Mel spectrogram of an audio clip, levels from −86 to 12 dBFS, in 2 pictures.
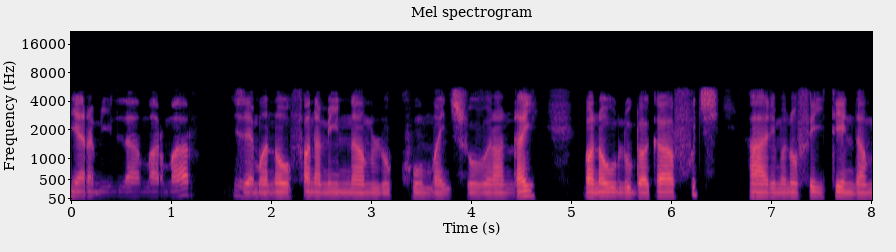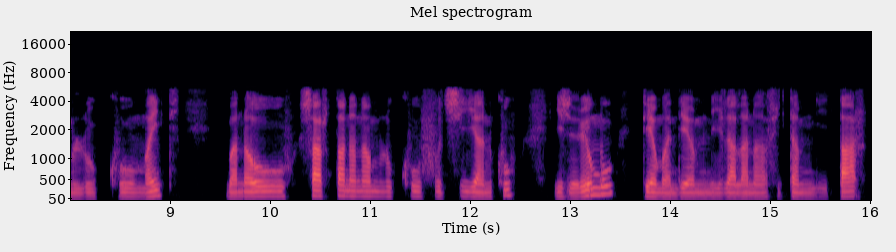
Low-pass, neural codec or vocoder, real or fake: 5.4 kHz; codec, 16 kHz in and 24 kHz out, 2.2 kbps, FireRedTTS-2 codec; fake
